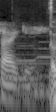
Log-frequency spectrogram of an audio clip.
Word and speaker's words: TAGEH: Now I know that you started another business called TAGEH. Did I pronounce it correctly? – Yes, it's TAGEH.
